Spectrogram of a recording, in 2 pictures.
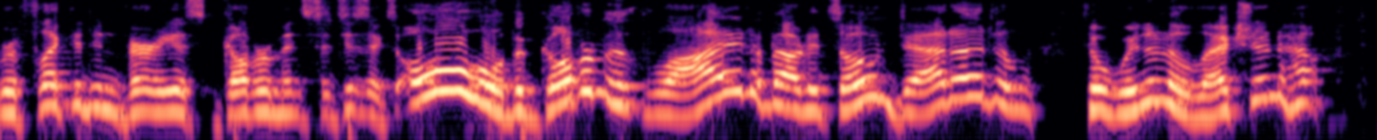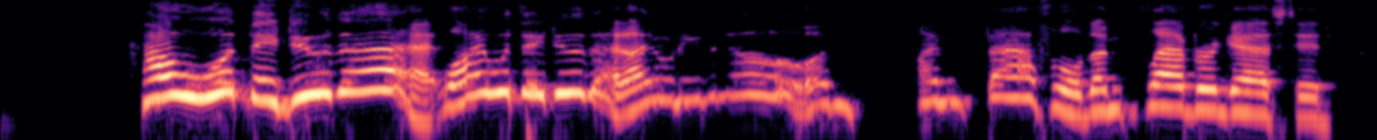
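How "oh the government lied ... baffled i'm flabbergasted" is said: slow, high-pitched, drawn-out, feigned bewilderment. Mocking a writer's reaction to government data lies: Paul Krugman impression. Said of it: "This is my impression of Paul Krugman".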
